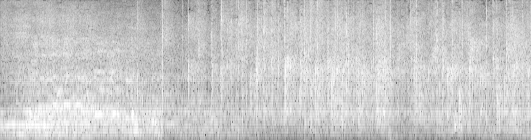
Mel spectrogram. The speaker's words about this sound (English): It's a bit depressing when these get more applause than the ones I spend hours on.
